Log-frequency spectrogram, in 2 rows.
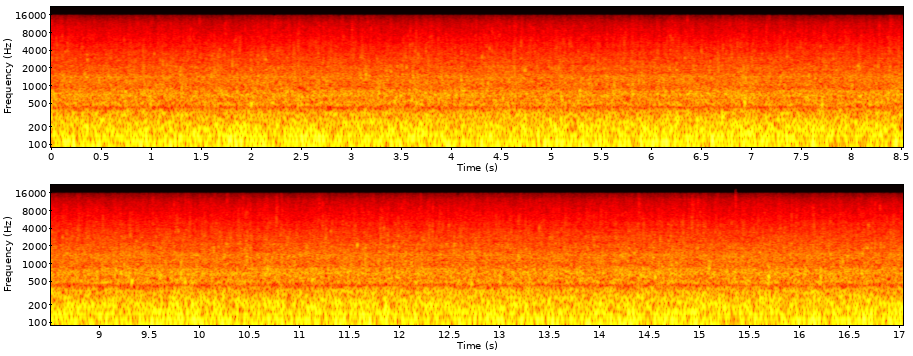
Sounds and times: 0.0s Water running from one pond to other 17.0s

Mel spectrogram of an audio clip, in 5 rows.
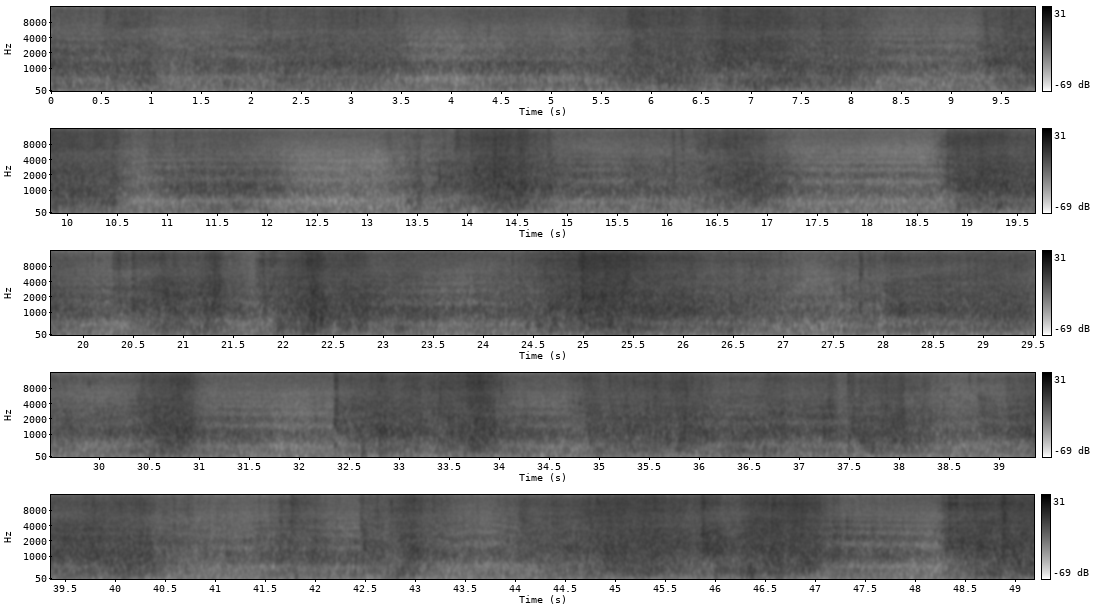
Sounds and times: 0.0s small waves 49.1s

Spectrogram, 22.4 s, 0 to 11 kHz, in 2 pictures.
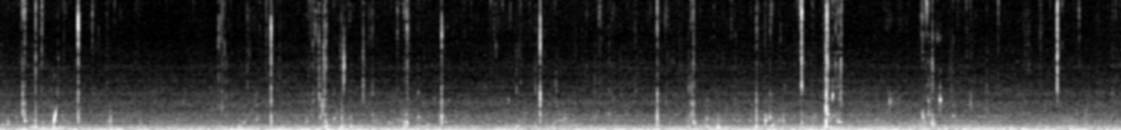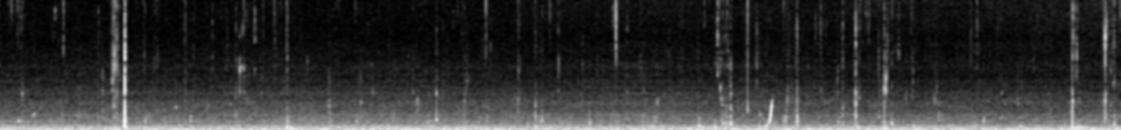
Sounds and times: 0.0s Small lapping on the surface 1.2s
2.2s Small lapping on the surface 9.6s
10.4s Small lapping on the surface 22.4s

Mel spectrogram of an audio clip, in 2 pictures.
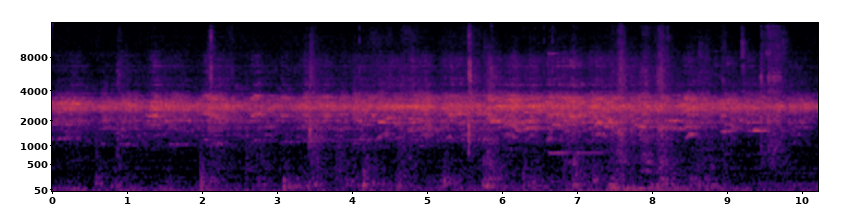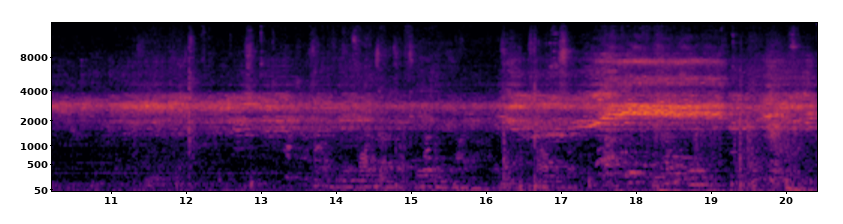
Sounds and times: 0.0s steps 20.4s

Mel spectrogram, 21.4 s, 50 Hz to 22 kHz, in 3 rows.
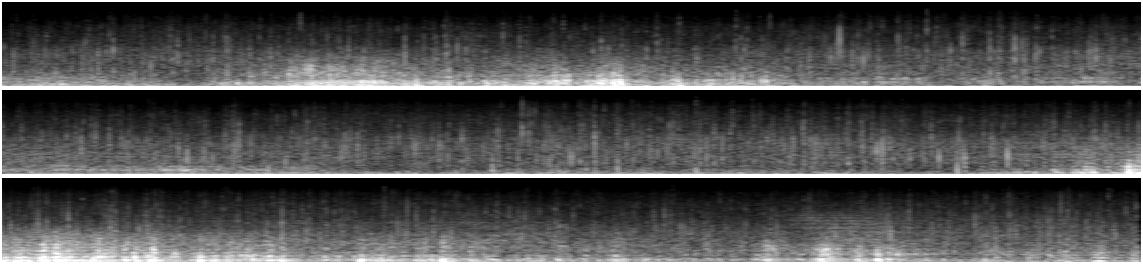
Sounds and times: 0.0s rain 21.3s
13.6s thunderclap 21.3s

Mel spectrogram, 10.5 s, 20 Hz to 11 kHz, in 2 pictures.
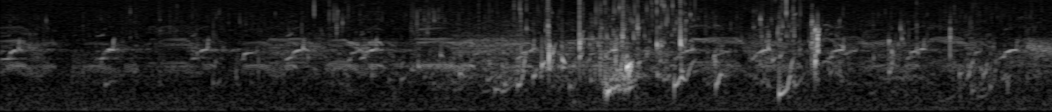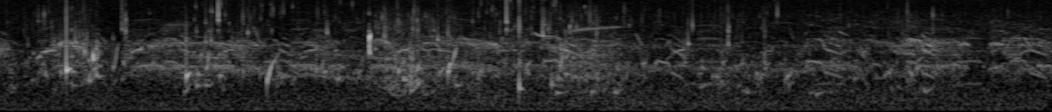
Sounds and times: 0.0s Black-winged Stilt 10.5s
0.0s Little Egret 10.5s

